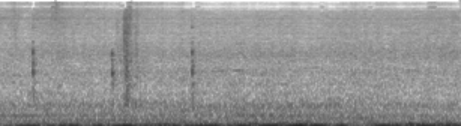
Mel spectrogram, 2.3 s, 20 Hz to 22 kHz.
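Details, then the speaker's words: 2016 Volvo XC90 driving after replacing the inner and outer tie rods: only steady tyre and road rumble. The earlier driver-side front clunk at 25-30 mph over uneven pavement, which new motor mounts did not fix, is gone. "I think the the issue is fixed cuz I don't I I don't hear any more clunking noise all you can hear is the road noise the tire on the road"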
